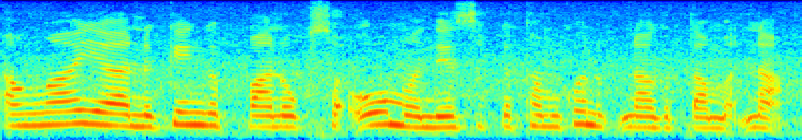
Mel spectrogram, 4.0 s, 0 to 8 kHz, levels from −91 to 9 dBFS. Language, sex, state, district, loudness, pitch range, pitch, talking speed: Garo, female, Meghalaya, North Garo Hills, -15 LUFS, 190-225 Hz, 200 Hz, 135 wpm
